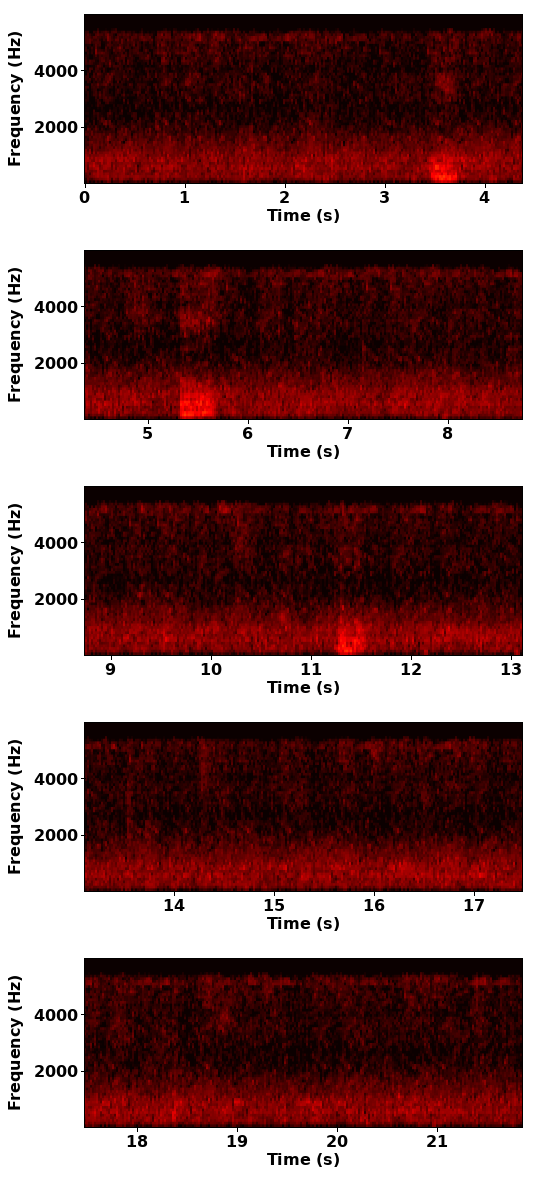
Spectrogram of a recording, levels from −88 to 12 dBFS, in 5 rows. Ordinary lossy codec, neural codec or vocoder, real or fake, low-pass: none; codec, 24 kHz, 0.9 kbps, WavTokenizer, medium speech release version 1; fake; 5.4 kHz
